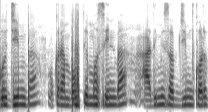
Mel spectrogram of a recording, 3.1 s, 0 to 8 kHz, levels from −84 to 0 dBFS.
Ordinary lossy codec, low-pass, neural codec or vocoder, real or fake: none; 7.2 kHz; none; real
